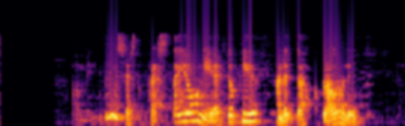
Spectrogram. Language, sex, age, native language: Icelandic, female, 40-49, Icelandic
